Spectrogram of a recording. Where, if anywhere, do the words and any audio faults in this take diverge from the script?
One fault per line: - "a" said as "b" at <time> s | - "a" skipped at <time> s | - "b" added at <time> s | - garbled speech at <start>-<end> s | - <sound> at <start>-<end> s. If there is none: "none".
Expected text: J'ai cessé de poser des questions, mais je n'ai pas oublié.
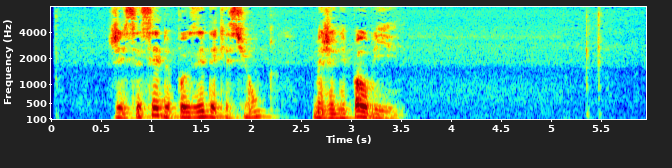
none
